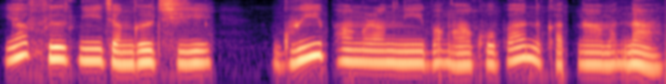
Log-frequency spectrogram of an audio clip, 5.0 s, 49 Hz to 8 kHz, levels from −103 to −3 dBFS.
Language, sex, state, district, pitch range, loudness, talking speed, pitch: Garo, female, Meghalaya, West Garo Hills, 170-210 Hz, -17 LUFS, 95 wpm, 185 Hz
